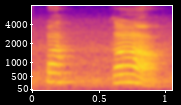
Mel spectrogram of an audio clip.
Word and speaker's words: पक्का: इसको क्या पढ़ेंगे पक्का क्योंकि इसके उच्चारण में ज्यादा समय नहीं लग रहा है आधा का जो हमारा है इसके उच्चारण में हमें ज्यादा समय नहीं लग रहा है तो पका पक्का इसको पढ़ देंगे पक्का चलो ये दे देखिए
